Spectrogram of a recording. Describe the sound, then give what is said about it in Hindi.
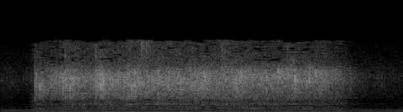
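A crowd in a large Diamond Hall applauds steadily for about three seconds after a welcome, a dense, even patter of many hands that starts abruptly and fades out at the end. No one speaks. “आपके लिए ताली बजाओ।”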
